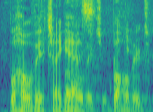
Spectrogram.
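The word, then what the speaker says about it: Błachowicz: And same as Israel Adesanya, I felt like when he went up and fought, Jakovich, did I say it right? – Blahovich.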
